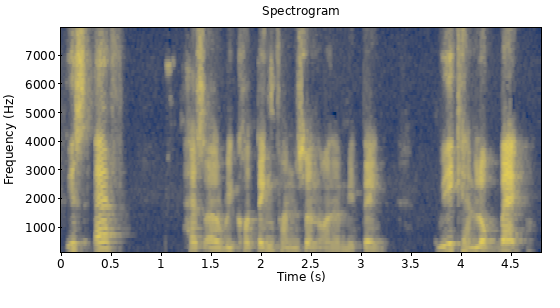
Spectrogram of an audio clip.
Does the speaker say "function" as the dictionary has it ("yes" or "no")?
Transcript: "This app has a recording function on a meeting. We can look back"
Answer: no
